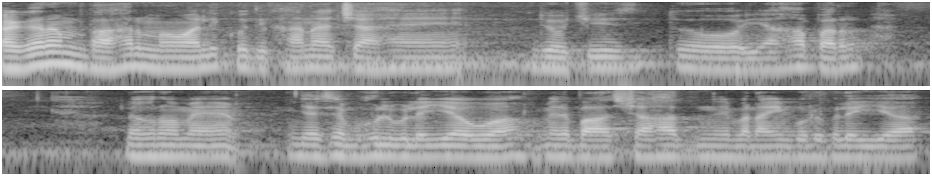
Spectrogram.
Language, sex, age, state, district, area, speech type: Urdu, male, 18-30, Uttar Pradesh, Lucknow, urban, spontaneous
